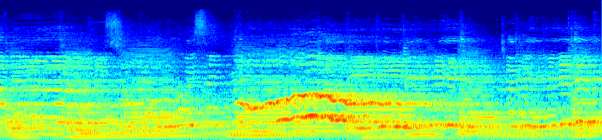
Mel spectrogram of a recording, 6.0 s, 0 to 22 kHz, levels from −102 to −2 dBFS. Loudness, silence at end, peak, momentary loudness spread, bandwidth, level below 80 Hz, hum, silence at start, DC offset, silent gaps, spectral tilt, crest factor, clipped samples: -26 LUFS; 0 s; -8 dBFS; 12 LU; 12.5 kHz; -58 dBFS; none; 0 s; under 0.1%; none; -7 dB/octave; 18 dB; under 0.1%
